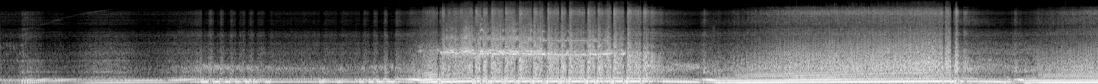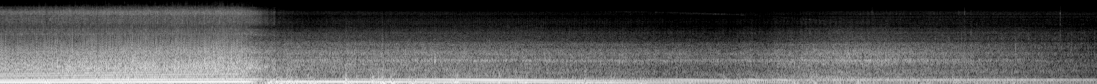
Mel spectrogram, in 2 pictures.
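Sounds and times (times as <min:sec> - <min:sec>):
diesel car engine accelerating: 0:00.0 - 0:21.9.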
